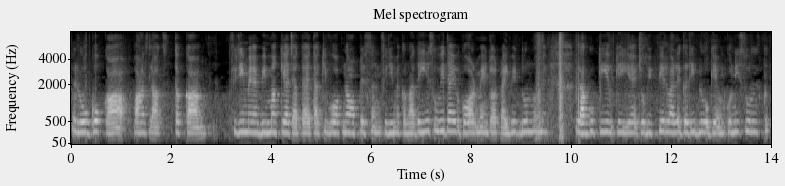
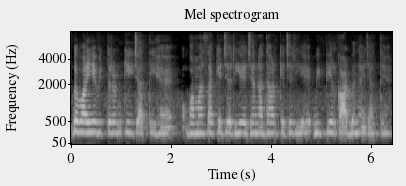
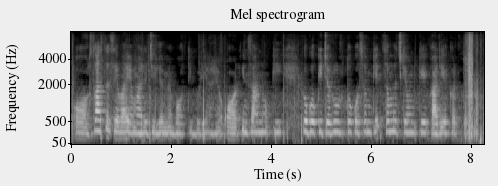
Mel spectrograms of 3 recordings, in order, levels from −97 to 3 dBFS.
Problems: background sounds at intervals, low volume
